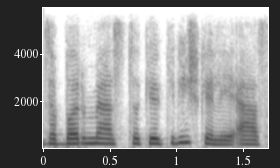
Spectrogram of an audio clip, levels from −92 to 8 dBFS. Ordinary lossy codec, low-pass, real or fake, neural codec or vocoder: Opus, 32 kbps; 5.4 kHz; fake; codec, 16 kHz in and 24 kHz out, 0.6 kbps, FocalCodec, streaming, 2048 codes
